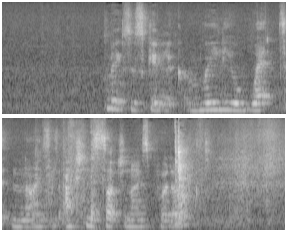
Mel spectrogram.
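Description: A young woman talks calmly and close to a microphone.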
